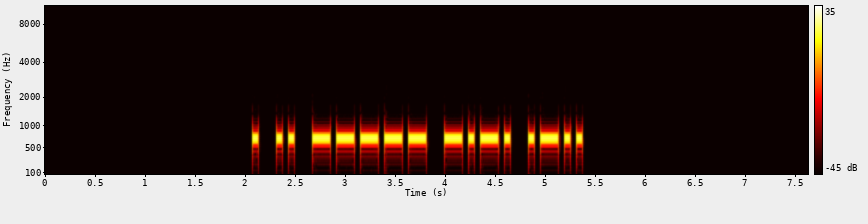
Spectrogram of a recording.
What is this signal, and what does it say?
Morse code, heard as a keyed tone, about 20 wpm, 700 Hz. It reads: EI0CL
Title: DXCC-100 Call Signs - 5 Characters - 20wpm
